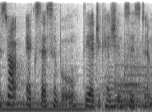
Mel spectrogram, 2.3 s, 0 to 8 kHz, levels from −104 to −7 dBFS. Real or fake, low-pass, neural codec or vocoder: real; 7.2 kHz; none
